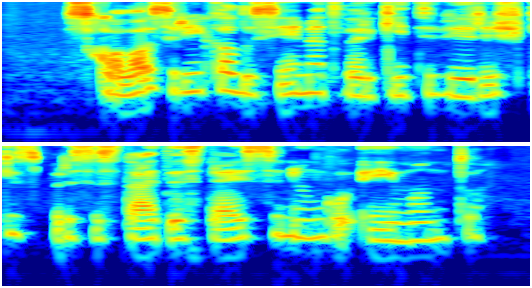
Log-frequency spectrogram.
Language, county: Lithuanian, Vilnius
